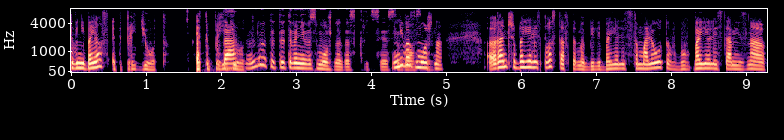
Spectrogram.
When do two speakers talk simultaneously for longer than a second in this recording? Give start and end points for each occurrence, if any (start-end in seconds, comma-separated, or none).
none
